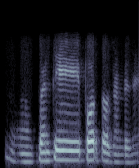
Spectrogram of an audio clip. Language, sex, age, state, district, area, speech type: Kannada, male, 30-45, Karnataka, Gadag, rural, conversation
